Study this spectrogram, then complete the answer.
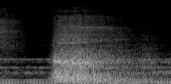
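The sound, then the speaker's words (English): A single forceful exhale during a breathing exercise bursts out after a brief quiet moment, a loud, breathy whoosh of air that holds steady for over a second without any talking. “And then just as aggressively as you inhaled, I want you to let go any negative things, grudges, or anything that doesn't serve you as aggressively as you inhaled through your nose.”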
